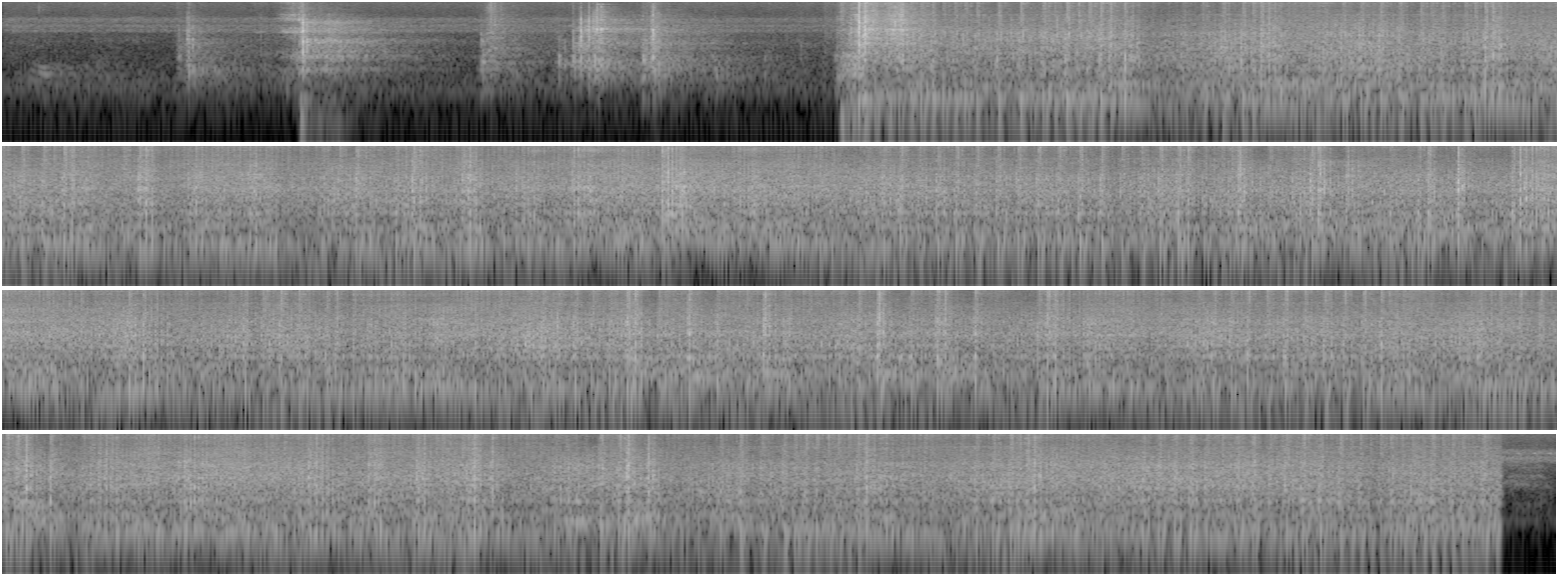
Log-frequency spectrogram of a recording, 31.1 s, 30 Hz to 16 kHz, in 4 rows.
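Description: Honda CRF250R four-stroke single-cylinder dirt bike being started: a few short sputters and pops, then the engine catches about four seconds in and runs loud and steady. The rider says it bogged down when revved, having been flooded by throttle given while it was off.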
